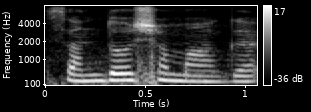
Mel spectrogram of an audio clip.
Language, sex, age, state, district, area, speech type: Tamil, female, 18-30, Tamil Nadu, Viluppuram, urban, read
